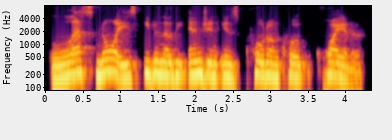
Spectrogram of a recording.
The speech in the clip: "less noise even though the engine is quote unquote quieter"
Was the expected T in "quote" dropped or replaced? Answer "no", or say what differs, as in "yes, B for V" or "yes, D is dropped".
no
